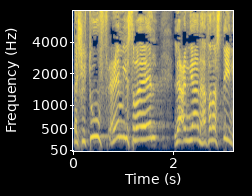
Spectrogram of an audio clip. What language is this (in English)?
Hebrew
